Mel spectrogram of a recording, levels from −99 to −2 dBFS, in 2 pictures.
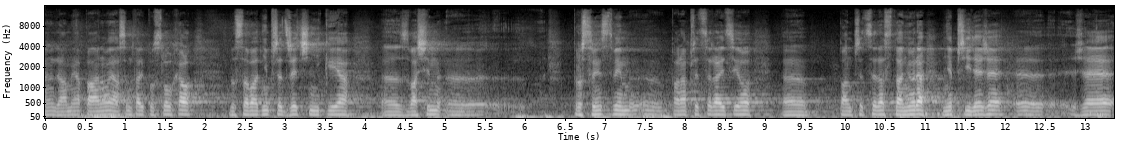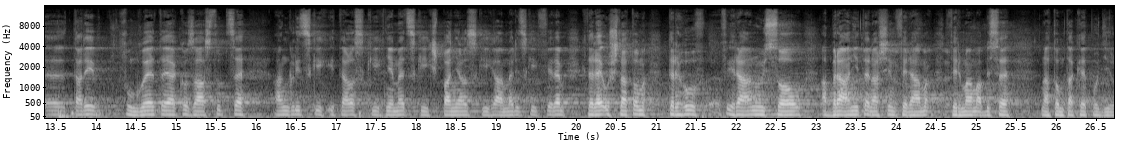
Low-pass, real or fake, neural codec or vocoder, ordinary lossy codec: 14.4 kHz; real; none; MP3, 96 kbps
